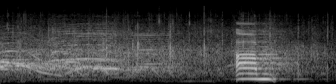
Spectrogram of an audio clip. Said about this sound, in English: Also, could we have a big round of applause? We saw her in Act One. Now at final. Keep that going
